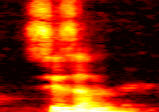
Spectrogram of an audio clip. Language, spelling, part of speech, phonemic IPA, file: French, sésame, noun, /se.zam/, Fr-sésame.ogg
- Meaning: 1. sesame (plant, seed) 2. hint 3. something that renders something else possible as if by magic: open sesame, magic word, (metaphorical) skeleton key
